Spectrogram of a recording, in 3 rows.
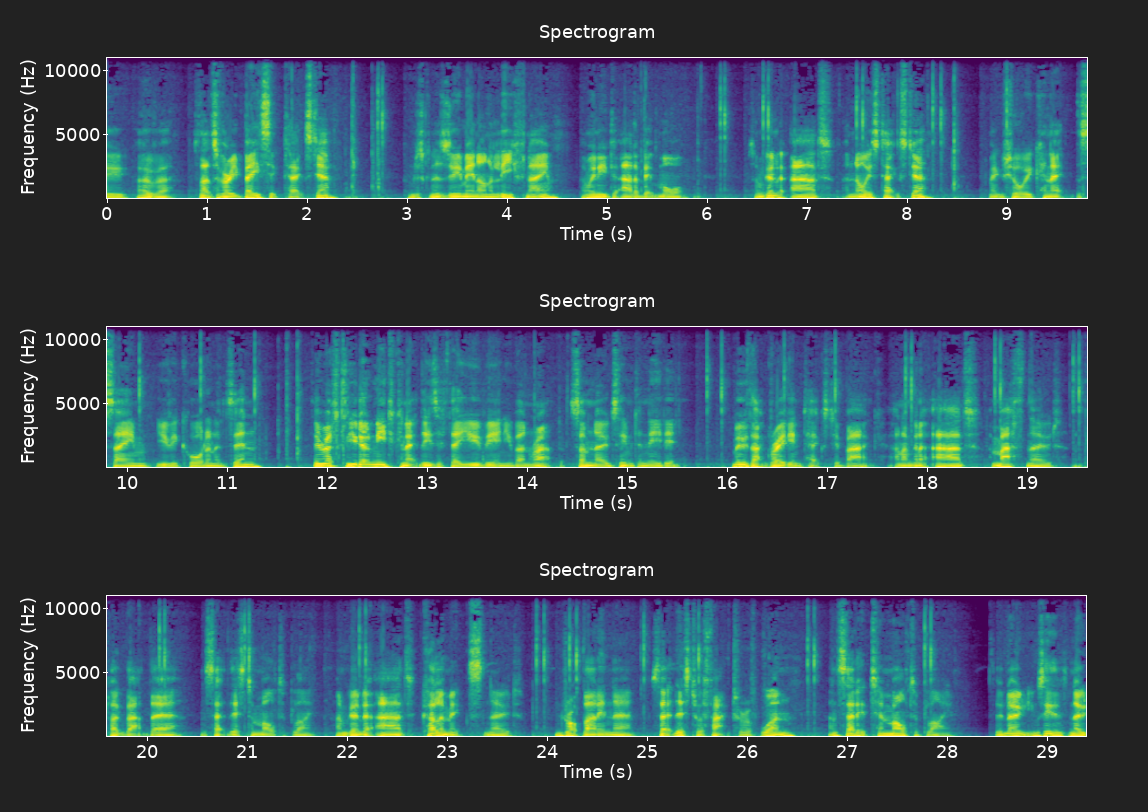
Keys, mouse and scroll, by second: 0.1 click, 0.7 scroll down 1, 0.9-2.3 scroll up 1, 2.3 ctrl+s, 2.6 ctrl+click, 2.9-4.7 scroll up 1, 4.7 scroll down 1, 4.7 shift+middle click, 6.1 click, 8.6 shift+middle click, 8.9 click, 10.9 click, 11.7 shift+middle click, 15.7 click, 23.8 click.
